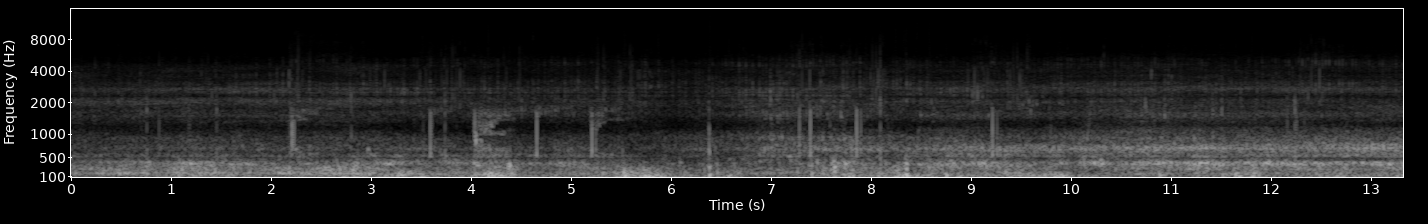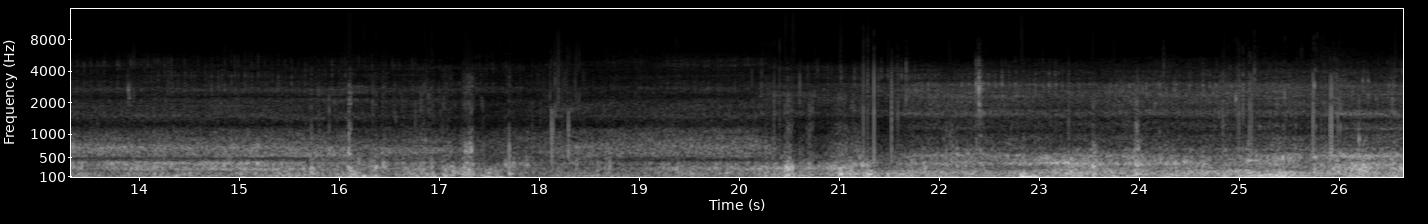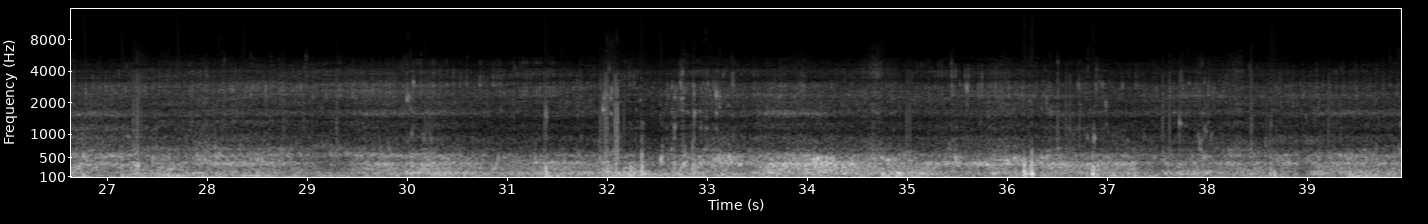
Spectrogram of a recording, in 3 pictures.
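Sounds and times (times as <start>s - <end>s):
muffled rumble of moving water: 0.0s - 39.9s
sharp underwater clicks: 13.6s - 18.6s, 20.2s - 29.4s, 30.0s - 33.4s.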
